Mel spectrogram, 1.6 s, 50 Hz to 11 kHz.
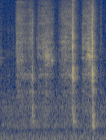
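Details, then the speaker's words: Atari 1050 floppy disk drive (Atari 8-bit) during cleanup: dry, scratchy rasping as the dusty head carriage is slid back and forth by hand before lubrication; rough, noisy head carriage travel. "yeah that is really noisy you can hear that it as a move"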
